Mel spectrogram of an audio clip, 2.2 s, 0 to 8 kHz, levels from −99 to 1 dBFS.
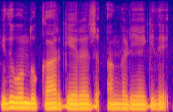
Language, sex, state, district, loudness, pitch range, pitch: Kannada, male, Karnataka, Koppal, -13 LUFS, 110-120 Hz, 115 Hz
